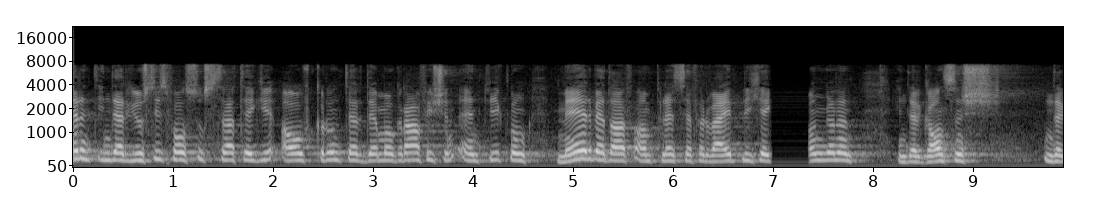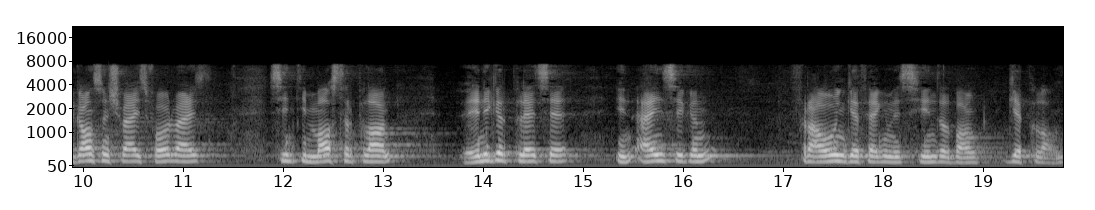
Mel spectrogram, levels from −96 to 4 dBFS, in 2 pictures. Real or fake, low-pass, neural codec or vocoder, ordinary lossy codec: real; 7.2 kHz; none; AAC, 96 kbps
